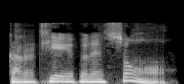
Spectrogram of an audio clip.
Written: cartier bresson

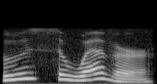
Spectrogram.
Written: whosesoever

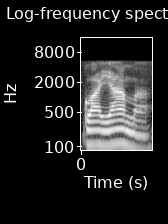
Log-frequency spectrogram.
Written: Guayama

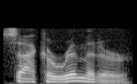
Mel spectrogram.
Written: saccharimeter

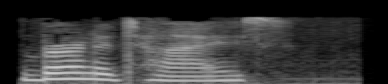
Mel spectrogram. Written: burnettize

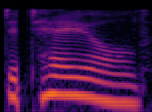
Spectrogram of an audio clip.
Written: detailed

